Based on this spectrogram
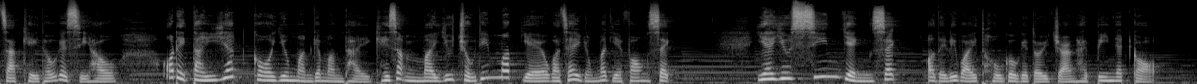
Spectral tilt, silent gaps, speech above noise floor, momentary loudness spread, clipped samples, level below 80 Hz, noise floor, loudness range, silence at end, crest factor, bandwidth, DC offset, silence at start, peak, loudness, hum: -5 dB/octave; none; 22 dB; 8 LU; under 0.1%; -48 dBFS; -45 dBFS; 3 LU; 0.3 s; 18 dB; over 20 kHz; under 0.1%; 0 s; -6 dBFS; -23 LUFS; none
